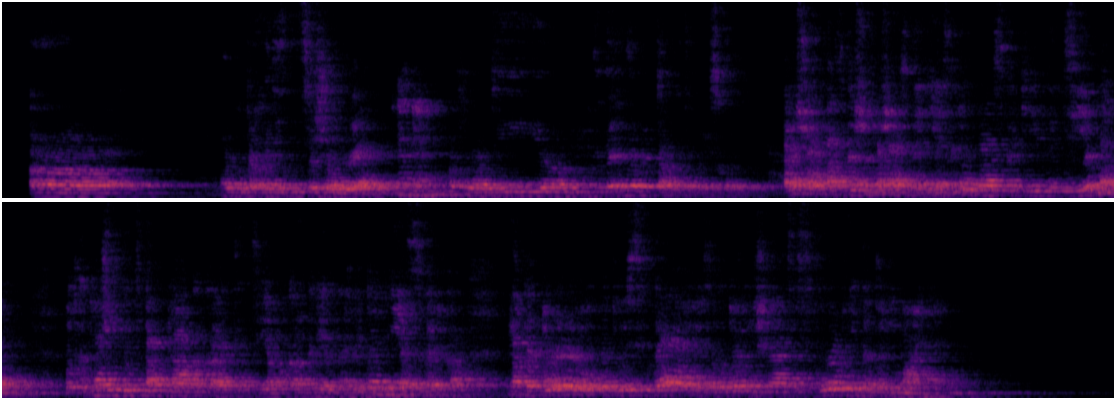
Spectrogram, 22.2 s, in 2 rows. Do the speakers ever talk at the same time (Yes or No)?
No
